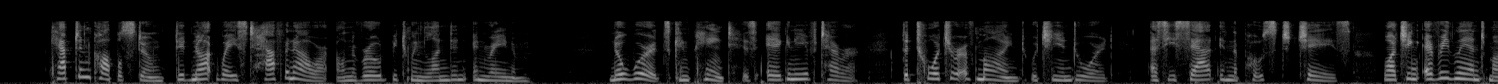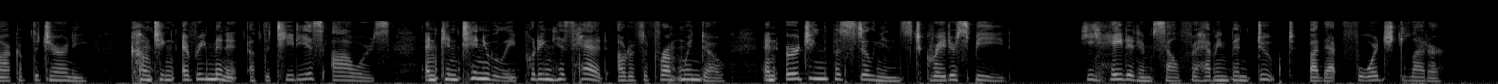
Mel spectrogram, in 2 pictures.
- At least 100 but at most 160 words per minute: Yes, average, 155 wpm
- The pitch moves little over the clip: No, average, 4.5 semitones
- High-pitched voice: Yes, high, 205 Hz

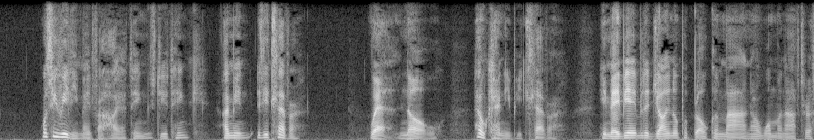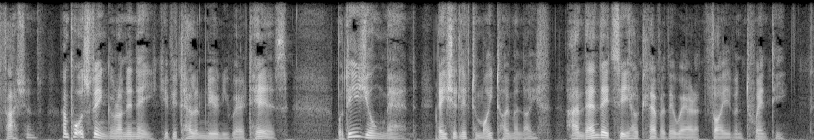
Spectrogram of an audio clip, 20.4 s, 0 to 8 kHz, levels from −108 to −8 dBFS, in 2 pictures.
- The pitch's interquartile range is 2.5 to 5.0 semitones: No, wide, 5.5 semitones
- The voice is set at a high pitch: No, low, 105 Hz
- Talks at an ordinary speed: No, fast, 220 wpm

